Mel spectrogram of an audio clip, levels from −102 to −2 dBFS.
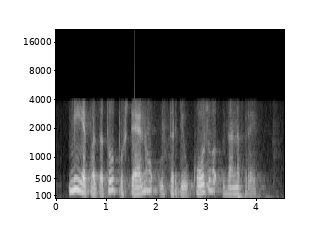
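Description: From the start, the speech carries G.726 ADPCM damage: a harsh, rasping hiss that rises and falls with the speech level, and nothing above 3.9 kHz. This points to coding at 24 kbit/s, where each sample is stored as too few bits of difference from a prediction. Unlike steady background hiss, this noise comes and goes with the speech.

At 1.56 s, between "je pa zato" and "utrdil kožo", there is a repeated buffer. New audio arrived late, so the last block of about 5 ms was played twice more. Because the block is so short, it comes across as a brief buzzy click rather than an audible stutter. It differs from a dropout because no audio goes missing.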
